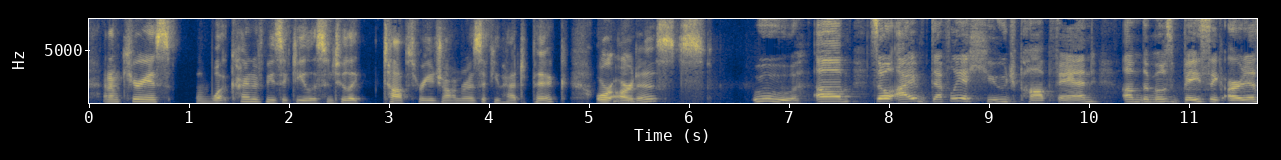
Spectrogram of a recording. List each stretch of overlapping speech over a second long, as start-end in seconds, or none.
none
